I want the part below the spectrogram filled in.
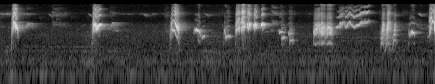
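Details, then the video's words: Long-tailed shrike singing actively in 'toet toet' style to coax other shrikes into song. Sharp single notes come about once a second, then a dense burst of harsh chattering and squeaky notes follows. "Suara Cendet Gacor Toet toet"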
